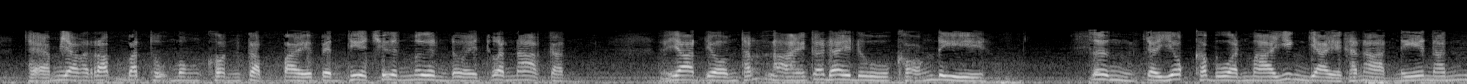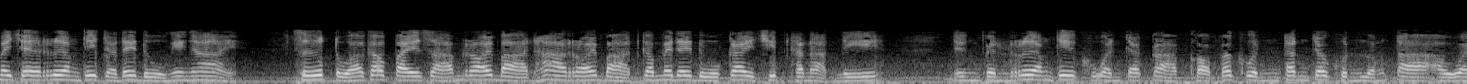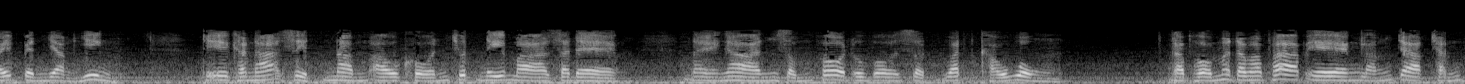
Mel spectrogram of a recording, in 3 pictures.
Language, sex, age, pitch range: Thai, male, 60-79, 165-200 Hz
